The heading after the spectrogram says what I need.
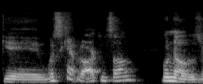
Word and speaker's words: Arkansas: Well, I said Arkansas, didn't you know that No. I don't know why it's not pronounced R Kansas.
